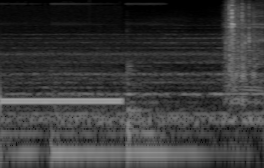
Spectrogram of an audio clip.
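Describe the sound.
A telephone call ringing tone sounds as a steady mid-pitched tone for just over a second, then cuts off. A low hum remains, followed by a brief burst of noise.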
